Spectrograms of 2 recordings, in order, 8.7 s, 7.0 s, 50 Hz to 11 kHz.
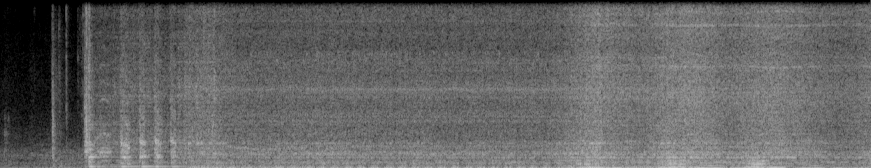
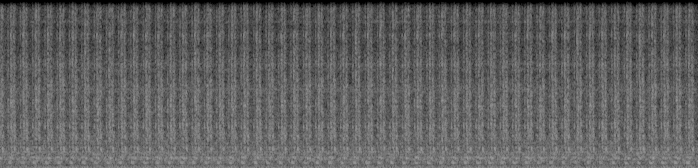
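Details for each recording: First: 1993 Jeep Wrangler YJ, parked for years, after repairs: cranks a second, catches cleanly and settles into a steady, even idle with no ticking. It ticked badly on its first start; it now sounds healthy. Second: 1993 Jeep Wrangler YJ first start after sitting parked for years, on old oil: sharp, even tick about three per second over the idle; owner thinks the top end needs oil; valvetrain ticking.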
